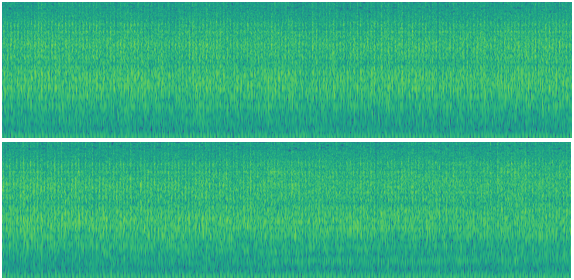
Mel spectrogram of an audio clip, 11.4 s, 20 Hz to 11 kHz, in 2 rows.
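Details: International Harvester TD-7 Series C bulldozer diesel, after a Bosch VA4 injection pump rebuild, idles with steady, even clatter and no hunting or misfires; normal idle.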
